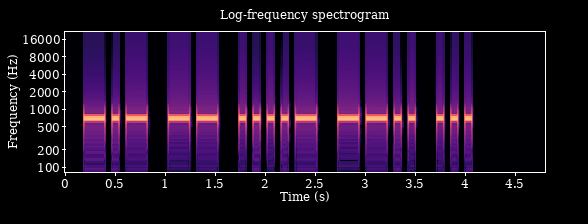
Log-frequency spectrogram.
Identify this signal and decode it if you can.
Morse code, heard as a keyed tone, about 17 wpm, 700 Hz. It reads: KM4ZS
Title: USA Call Signs - 5 Characters - Repeated 2x - 17wpm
